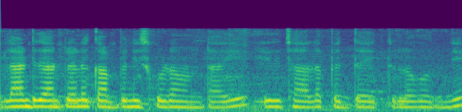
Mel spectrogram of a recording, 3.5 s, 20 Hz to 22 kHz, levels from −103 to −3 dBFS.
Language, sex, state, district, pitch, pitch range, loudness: Telugu, female, Telangana, Nalgonda, 210 Hz, 200-220 Hz, -16 LUFS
